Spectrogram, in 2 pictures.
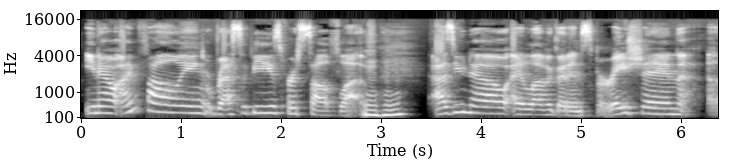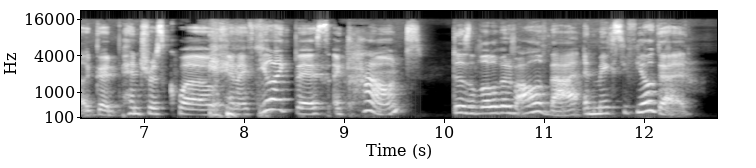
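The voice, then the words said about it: Stiff, robotic podcast voice. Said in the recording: “Like a... robot ... It's my podcast voice ... She has a podcast voice”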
